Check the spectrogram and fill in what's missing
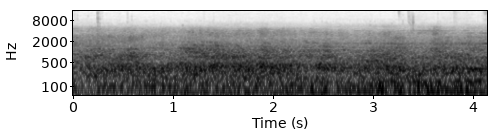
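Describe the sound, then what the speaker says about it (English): A Korean Air Airbus A380 passes over Los Angeles International Airport with a constant, loud, broadband engine roar that holds steady throughout, with no voices. "It's an Airbus A380."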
